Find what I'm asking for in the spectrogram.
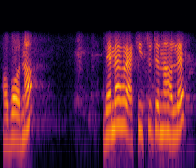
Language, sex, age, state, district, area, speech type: Assamese, female, 30-45, Assam, Udalguri, rural, conversation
